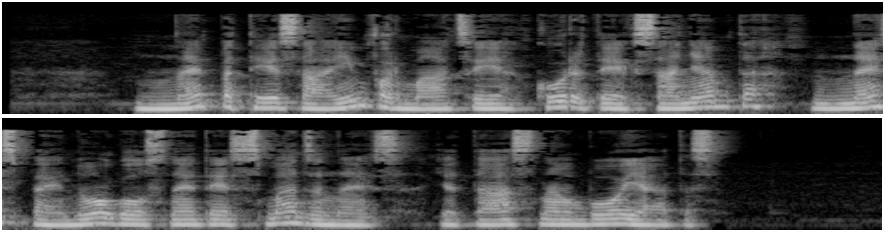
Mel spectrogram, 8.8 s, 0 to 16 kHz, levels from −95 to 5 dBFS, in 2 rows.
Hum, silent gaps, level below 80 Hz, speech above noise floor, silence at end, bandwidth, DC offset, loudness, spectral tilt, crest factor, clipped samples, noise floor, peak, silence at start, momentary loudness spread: none; none; -58 dBFS; 48 dB; 0.8 s; 11.5 kHz; under 0.1%; -23 LUFS; -4 dB/octave; 18 dB; under 0.1%; -71 dBFS; -6 dBFS; 0.65 s; 8 LU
